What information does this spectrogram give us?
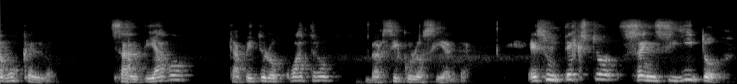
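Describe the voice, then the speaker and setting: A man's voice: a little high, roomy sound. A male pastor with a Spain Spanish accent, preaching emphatically and acting out quoted voices. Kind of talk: sermon lecture.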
